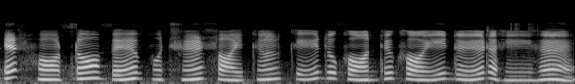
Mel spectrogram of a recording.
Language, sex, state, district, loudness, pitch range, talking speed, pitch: Hindi, female, Madhya Pradesh, Katni, -18 LUFS, 220-260 Hz, 115 wpm, 230 Hz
